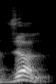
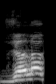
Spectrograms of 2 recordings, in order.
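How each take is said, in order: First: The word ends on a bare consonant. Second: The last consonant is followed by a vowel. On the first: The speaker calls it right. "इसका शुद्ध उच्चारण क्या हो रहा है ना" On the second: The speaker calls it wrong. "अगर इसको हम लोग जल जल करेंगे तो उच्चारण गलत हो जाएगा"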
